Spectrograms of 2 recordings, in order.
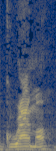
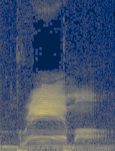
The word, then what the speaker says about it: GRAAMA: I get, trying to get all the letters in there, but it comes out sounding like Grandma. And it's spelled G-R-A-A-M-A. Grandma.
